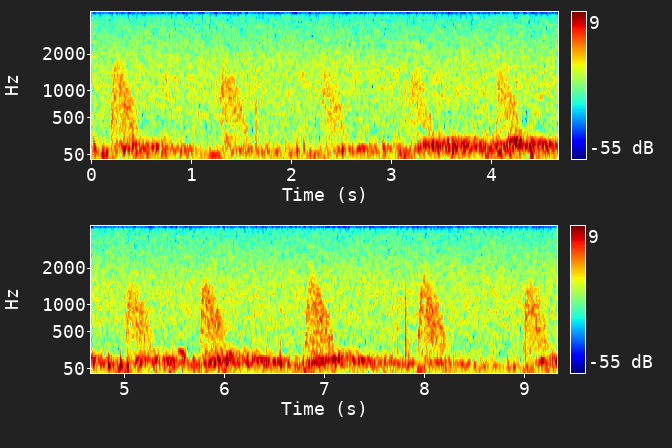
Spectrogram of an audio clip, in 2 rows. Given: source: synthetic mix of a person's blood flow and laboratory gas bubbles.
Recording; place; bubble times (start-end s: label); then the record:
Doppler ultrasound of blood flow; subclavian vein
no bubbles
From the record:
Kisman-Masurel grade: 000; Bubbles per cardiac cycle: 0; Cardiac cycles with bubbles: 0%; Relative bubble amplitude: no bubbles discernible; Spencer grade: 0 (complete lack of bubble signals)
